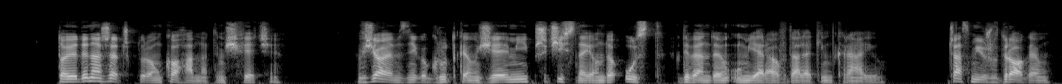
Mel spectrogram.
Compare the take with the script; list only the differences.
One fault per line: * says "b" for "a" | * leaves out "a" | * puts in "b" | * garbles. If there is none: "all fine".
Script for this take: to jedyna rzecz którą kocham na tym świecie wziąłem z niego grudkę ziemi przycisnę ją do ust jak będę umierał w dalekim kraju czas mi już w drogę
* says "gdy" for "jak"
